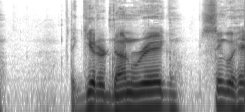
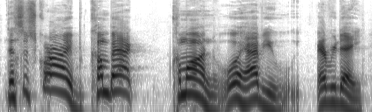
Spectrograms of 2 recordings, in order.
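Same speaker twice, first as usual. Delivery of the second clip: eager urging; 9 semitones higher, 3 dB louder than usual. Real, not acted. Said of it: "urging new viewers".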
